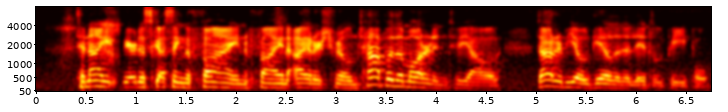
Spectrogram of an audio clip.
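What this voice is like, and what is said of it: Put-on Irish brogue. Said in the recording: “How was that? Is that a good Irish? ... That was a nice Irish brogue. ... it's better than mm. Sean Connery's.”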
